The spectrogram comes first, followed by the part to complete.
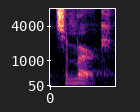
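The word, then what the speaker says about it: TMRC: Model Railroad Club uh the members called the turmeric is the way they pronounce the acronym there and uh if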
